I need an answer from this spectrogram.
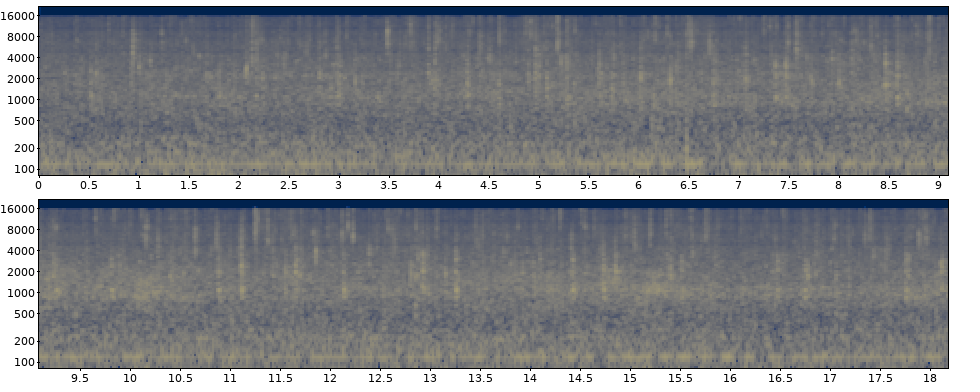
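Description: Rain falling, with many small drops and drips ticking over an even hiss, and a steady low hum underneath.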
